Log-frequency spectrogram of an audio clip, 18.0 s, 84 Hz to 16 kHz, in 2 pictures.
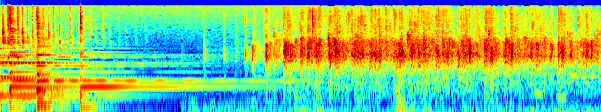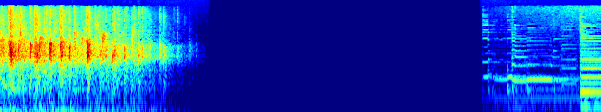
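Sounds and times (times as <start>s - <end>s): handpan ringing: 0.0s - 2.4s
nylon-string guitar notes: 0.0s - 4.0s
audience applauding: 3.0s - 11.8s.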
